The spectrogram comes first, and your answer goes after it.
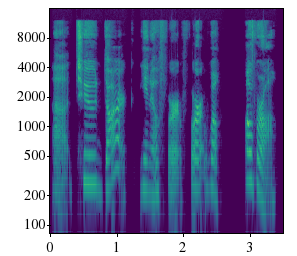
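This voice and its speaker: A woman's voice: a little high, unhurried, gravelly, fairly bright tone, no echo, studio quality. A woman from El Salvador who later moved to Miami, telling personal stories conversationally as a podcast guest and often checking for agreement. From El Salvador until age ten, then Miami. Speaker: podcast guest, business coach.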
